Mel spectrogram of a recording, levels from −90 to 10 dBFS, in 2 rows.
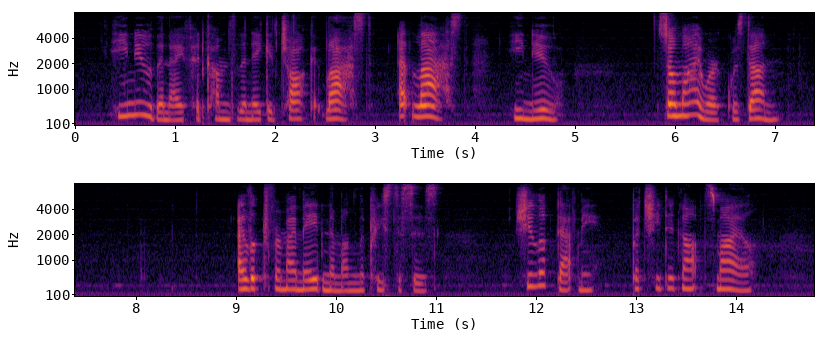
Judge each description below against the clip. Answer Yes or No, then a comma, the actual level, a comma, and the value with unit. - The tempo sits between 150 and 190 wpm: Yes, average, 155 wpm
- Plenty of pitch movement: No, average, 4.3 semitones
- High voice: Yes, high, 230 Hz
